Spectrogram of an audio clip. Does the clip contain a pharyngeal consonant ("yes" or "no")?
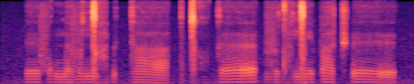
no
